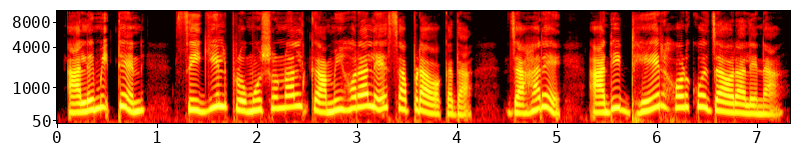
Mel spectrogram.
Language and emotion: Santali, happy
